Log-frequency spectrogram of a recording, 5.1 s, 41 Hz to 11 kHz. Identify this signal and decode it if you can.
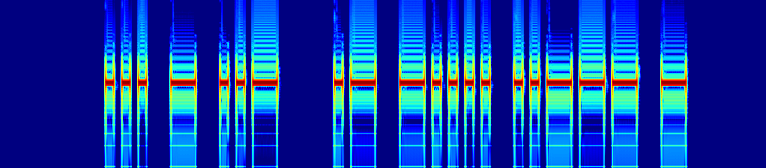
Morse code, heard as a keyed tone, about 22 wpm, 700 Hz. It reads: STU A62T
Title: CWT Exchange 22wpm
